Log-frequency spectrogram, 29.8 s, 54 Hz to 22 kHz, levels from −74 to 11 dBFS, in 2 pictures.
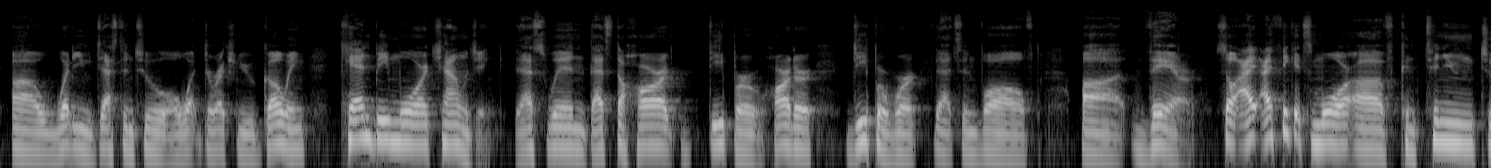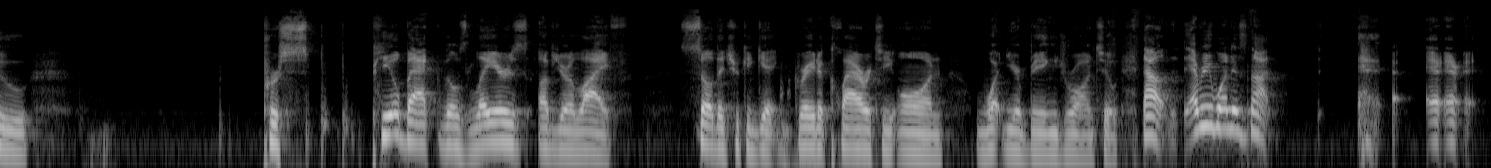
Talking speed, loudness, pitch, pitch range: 125 wpm, -20 LUFS, 115 Hz, 105-130 Hz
